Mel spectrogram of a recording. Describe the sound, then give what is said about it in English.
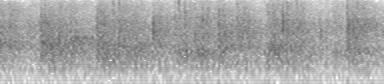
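One person claps steadily at a quick, even pace, about three or four claps a second, after a speaker asks somebody to clap. The claps are fairly soft, with no voices over them. “I got one clap in the room.”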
